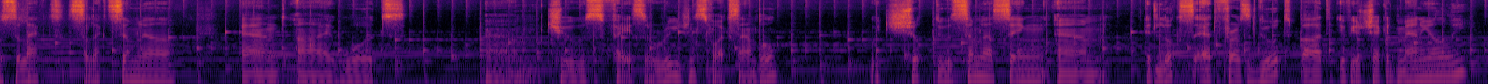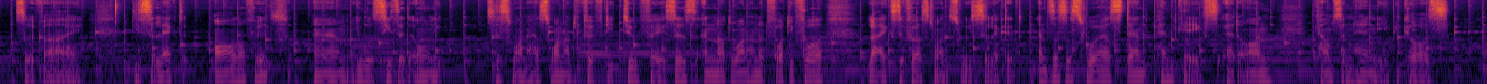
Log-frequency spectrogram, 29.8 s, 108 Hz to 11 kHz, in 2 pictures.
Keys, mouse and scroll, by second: 11.6-12.0 scroll down 4, 12.0 middle click, 12.8-13.3 scroll up 2, 13.3 scroll down 1, 13.4-13.9 scroll down 1, 13.9-14.8 scroll up 2, 15.4-15.8 scroll down 3, 15.8-16.4 scroll up 2, 16.4 middle click, 16.4-16.9 scroll up 1, 18.7 alt+a, 19.5 l.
